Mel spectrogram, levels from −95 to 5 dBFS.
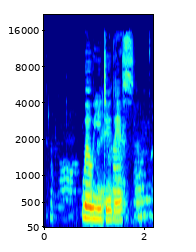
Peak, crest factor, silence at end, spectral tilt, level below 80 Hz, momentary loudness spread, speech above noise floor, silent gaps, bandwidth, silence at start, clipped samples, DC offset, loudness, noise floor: -12 dBFS; 16 dB; 0.05 s; -5 dB/octave; -70 dBFS; 17 LU; 29 dB; none; 16 kHz; 0.75 s; under 0.1%; under 0.1%; -27 LUFS; -55 dBFS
